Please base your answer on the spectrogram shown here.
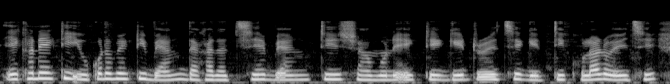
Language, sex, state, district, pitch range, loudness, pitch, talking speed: Bengali, female, West Bengal, Cooch Behar, 210-240 Hz, -12 LUFS, 220 Hz, 160 wpm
